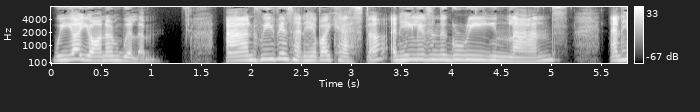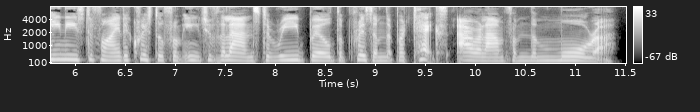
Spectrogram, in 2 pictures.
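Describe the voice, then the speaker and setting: A woman's voice: medium pitch, fairly even intonation, moderate pace, no room sound, studio quality, natural voice. A woman voicing an earnest, polite young boy on a quest in a storybook.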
